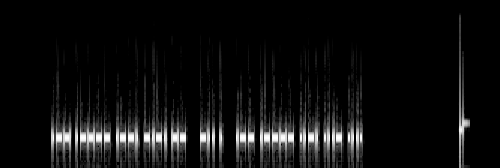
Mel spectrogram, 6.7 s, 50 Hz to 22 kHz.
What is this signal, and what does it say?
Morse code, heard as a keyed tone, about 41 wpm, 700 Hz. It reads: W1PCM DE W1FVH
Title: USA Callsign DE Callsign - 5 Characters - 45wpm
